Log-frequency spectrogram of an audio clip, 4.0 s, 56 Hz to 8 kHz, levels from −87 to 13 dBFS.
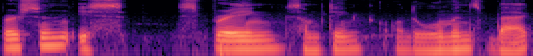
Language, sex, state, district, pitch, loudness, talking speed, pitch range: English, male, Nagaland, Kohima, 110 Hz, -19 LUFS, 120 wpm, 105-120 Hz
